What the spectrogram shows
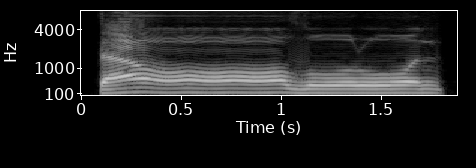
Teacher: Ya dibaca dengan tebal karena di depannya huruf dha ya.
